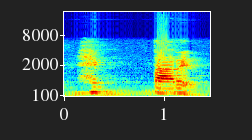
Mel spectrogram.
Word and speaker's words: hektare: Kata baku yang ke-9 contohnya adalah hektare. Hektare, dibacanya hektar, tapi hektare.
